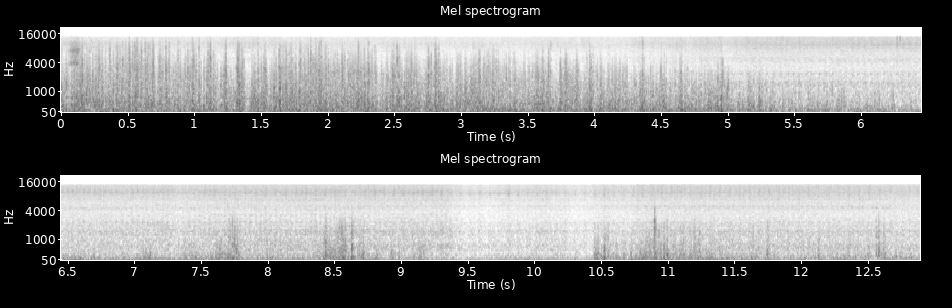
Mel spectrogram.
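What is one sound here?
A motorcycle engine hums steadily and slows down.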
